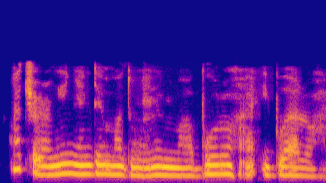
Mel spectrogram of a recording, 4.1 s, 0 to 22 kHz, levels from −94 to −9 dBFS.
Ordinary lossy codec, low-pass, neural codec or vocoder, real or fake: AAC, 32 kbps; 5.4 kHz; codec, 16 kHz in and 24 kHz out, 2.2 kbps, FireRedTTS-2 codec; fake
